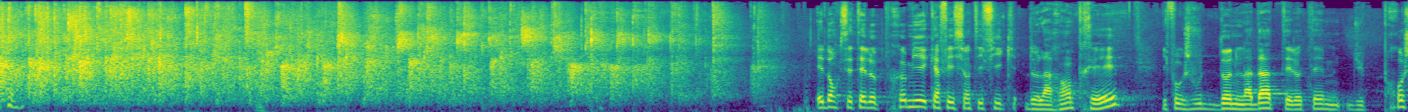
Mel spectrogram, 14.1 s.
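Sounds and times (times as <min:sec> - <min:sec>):
audience applause: 0:00.0 - 0:07.9
speech: 0:08.2 - 0:14.0.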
